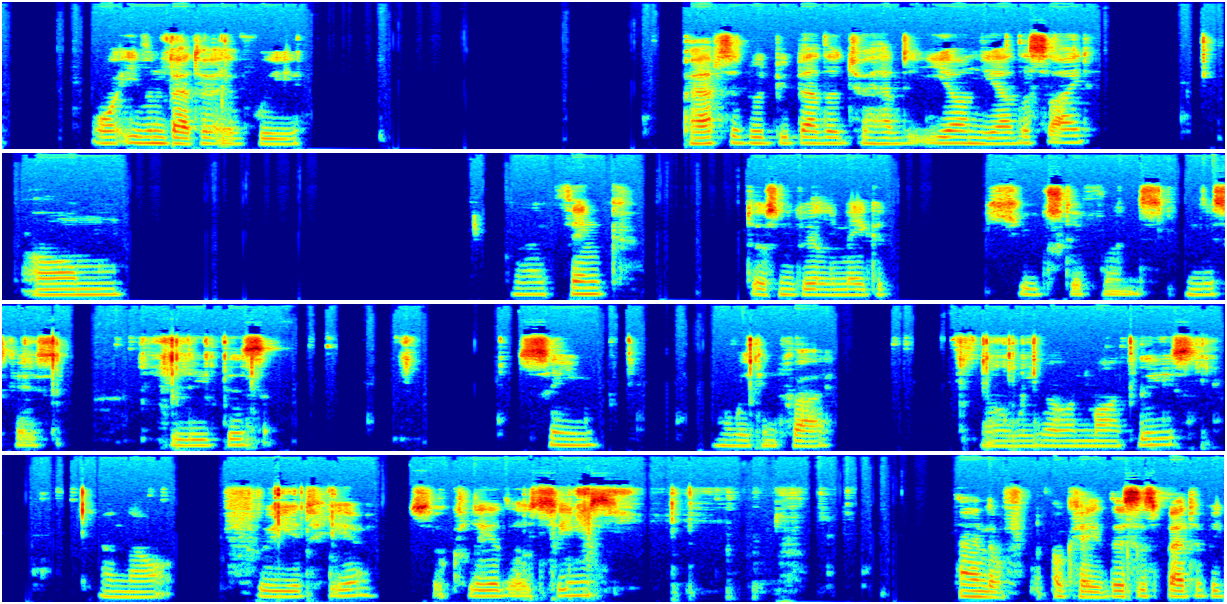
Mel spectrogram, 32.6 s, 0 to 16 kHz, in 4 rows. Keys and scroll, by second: 18.9 ctrl+e, 22.8 ctrl+shift+e, 24.2 ctrl+e, 26.3 ctrl+shift+e, 27.9-28.6 typing.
